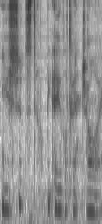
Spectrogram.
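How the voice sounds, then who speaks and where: A woman whispering softly and breathily in an ASMR roleplay, playing a courteous, instructive fitting attendant. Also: mid-range voice, steady tone, moderate pace. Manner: soft, polite, instructive. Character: courteous attendant at a time travel suit fitting.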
